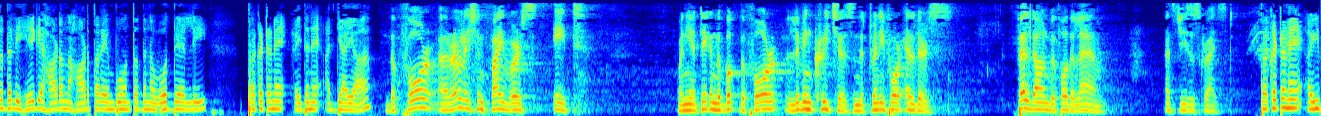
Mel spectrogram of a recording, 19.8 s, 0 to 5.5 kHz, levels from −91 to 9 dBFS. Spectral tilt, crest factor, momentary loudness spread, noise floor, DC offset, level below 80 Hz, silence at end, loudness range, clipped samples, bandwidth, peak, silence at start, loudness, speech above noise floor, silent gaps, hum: -8.5 dB/octave; 20 dB; 11 LU; -60 dBFS; under 0.1%; -40 dBFS; 0 s; 4 LU; under 0.1%; 5.2 kHz; -2 dBFS; 0 s; -21 LUFS; 40 dB; none; none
